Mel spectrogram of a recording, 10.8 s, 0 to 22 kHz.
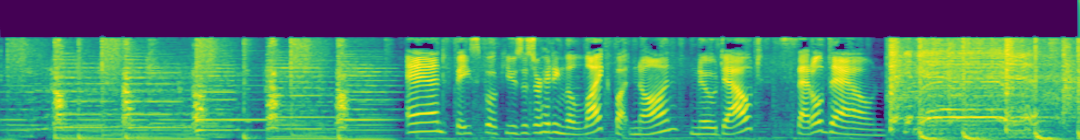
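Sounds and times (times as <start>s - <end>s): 
bouncy pop backing track: 0.0s - 10.7s
dogs barking and howling in time: 0.5s - 3.6s
speech: 4.3s - 9.6s.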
